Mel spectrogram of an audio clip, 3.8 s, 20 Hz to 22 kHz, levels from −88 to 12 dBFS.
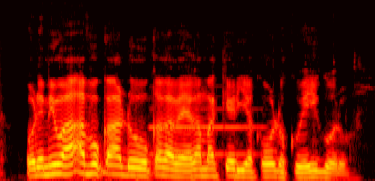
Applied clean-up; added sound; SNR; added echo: neural mask model RNNoise.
